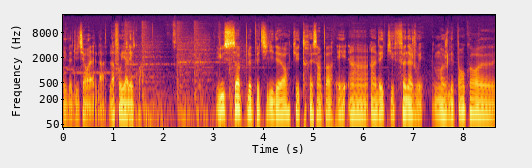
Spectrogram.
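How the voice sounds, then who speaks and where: A man hosting his own channel, opening trading card packs in casual commentary, reading off card names and gushing with delight over his pulls. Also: low-pitched.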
